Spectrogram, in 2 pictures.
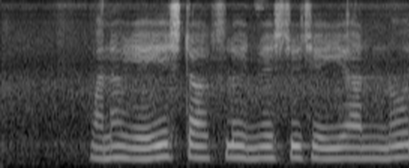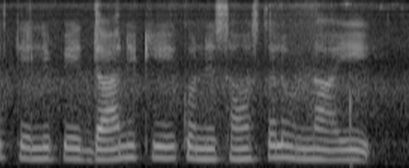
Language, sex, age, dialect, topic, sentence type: Telugu, male, 31-35, Telangana, banking, statement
